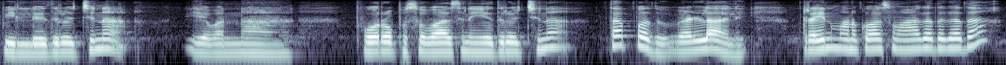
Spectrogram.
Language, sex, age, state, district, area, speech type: Telugu, female, 45-60, Andhra Pradesh, Bapatla, urban, spontaneous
